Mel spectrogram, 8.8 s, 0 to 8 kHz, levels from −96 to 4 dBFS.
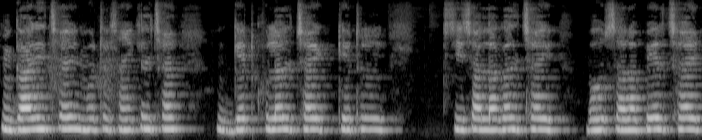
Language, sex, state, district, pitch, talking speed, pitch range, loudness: Maithili, female, Bihar, Samastipur, 235 Hz, 110 wpm, 230-245 Hz, -27 LUFS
